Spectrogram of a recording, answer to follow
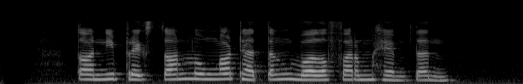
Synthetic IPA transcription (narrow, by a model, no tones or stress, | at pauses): t̪ɔnib̥ɾɛkst̪ɔnluŋɔɖ̥ä̤t̪əŋwɔlfərmhɛmt̪ɔn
